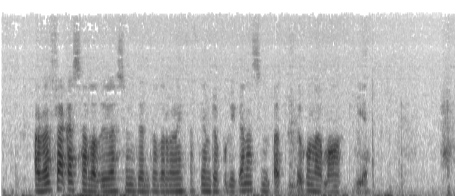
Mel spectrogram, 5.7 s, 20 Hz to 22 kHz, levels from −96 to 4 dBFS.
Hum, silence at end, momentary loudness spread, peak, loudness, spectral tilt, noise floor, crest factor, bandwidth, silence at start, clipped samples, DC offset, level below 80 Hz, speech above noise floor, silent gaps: none; 0 s; 13 LU; -2 dBFS; -22 LUFS; -7 dB/octave; -42 dBFS; 20 dB; 16.5 kHz; 0.05 s; under 0.1%; under 0.1%; -38 dBFS; 22 dB; none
